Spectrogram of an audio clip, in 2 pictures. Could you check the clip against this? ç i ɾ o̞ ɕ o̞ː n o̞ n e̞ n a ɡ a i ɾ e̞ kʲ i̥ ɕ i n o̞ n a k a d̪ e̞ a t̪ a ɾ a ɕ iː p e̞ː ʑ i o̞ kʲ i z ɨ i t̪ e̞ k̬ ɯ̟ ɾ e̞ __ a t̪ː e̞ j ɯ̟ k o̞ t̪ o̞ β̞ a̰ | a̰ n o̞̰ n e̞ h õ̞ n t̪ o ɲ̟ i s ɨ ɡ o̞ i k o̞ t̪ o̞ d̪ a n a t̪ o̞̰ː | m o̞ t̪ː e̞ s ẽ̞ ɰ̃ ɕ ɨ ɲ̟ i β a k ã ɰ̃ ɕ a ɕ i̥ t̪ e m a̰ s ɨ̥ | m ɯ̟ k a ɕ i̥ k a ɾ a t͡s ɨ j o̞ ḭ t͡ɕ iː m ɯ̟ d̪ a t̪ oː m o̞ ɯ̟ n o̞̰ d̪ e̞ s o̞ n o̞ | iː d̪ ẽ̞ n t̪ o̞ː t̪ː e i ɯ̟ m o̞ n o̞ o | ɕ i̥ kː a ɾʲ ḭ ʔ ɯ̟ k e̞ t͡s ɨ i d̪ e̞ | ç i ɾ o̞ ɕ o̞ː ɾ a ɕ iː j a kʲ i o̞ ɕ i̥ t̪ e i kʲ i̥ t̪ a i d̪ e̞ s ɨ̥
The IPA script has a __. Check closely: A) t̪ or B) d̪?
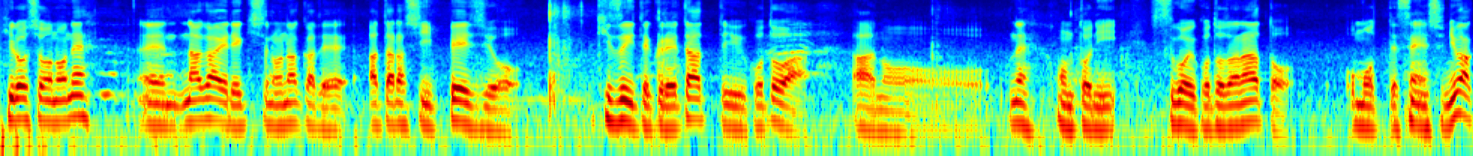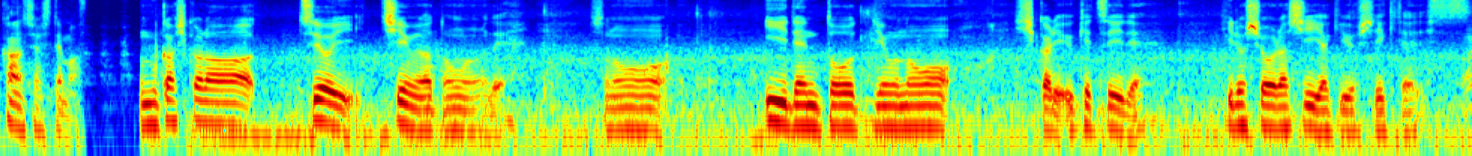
A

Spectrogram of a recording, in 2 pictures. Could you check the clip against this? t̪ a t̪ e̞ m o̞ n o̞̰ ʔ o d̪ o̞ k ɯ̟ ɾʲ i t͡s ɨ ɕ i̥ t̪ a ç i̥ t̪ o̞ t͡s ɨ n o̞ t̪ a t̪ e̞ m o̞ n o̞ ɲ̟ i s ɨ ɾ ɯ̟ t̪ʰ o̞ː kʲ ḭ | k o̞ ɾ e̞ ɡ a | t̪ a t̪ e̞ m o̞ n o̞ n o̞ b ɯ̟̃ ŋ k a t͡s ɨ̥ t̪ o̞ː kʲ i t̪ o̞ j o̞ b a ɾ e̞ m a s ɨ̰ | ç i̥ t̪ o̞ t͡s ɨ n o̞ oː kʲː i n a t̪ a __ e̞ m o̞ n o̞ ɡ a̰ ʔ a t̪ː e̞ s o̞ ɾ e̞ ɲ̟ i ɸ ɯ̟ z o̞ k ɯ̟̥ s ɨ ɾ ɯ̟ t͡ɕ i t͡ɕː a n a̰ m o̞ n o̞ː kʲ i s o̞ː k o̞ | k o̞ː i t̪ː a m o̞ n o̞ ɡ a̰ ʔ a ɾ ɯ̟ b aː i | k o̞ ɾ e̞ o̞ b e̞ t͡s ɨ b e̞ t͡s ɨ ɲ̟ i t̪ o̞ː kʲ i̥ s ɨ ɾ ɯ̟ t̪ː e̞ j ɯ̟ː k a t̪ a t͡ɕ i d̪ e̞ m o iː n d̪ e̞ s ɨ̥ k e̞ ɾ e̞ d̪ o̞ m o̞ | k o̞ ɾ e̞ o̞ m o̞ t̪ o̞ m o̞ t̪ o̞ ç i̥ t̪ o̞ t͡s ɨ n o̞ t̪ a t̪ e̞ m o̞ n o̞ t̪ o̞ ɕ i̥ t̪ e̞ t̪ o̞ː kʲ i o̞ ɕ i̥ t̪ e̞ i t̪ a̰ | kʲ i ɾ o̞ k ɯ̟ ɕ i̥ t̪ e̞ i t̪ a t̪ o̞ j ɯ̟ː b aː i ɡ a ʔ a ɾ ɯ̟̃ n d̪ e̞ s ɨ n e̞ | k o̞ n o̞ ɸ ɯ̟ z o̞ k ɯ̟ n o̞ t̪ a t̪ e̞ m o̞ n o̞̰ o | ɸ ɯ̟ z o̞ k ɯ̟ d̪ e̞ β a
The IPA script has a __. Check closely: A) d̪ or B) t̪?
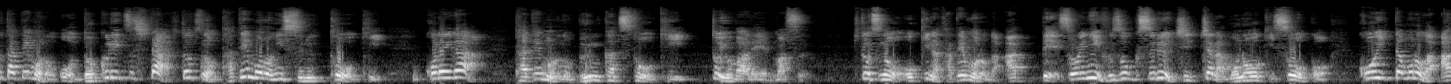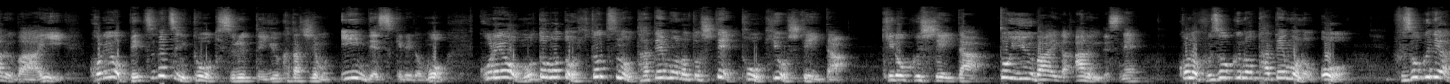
B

